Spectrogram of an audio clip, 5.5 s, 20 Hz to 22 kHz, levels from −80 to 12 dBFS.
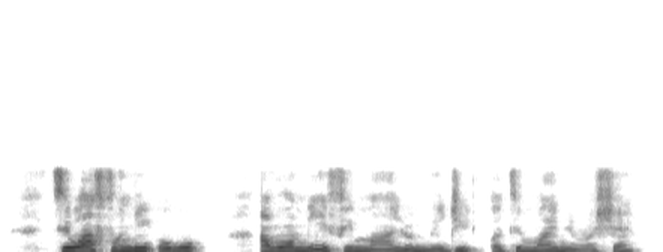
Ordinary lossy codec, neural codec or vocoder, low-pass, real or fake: AAC, 48 kbps; vocoder, 22.05 kHz, 80 mel bands, WaveNeXt; 7.2 kHz; fake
